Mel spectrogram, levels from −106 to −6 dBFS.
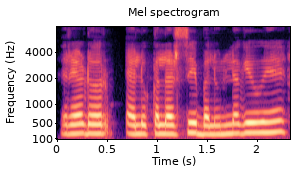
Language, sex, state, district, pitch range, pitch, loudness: Hindi, female, Bihar, Vaishali, 230-260 Hz, 235 Hz, -14 LUFS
